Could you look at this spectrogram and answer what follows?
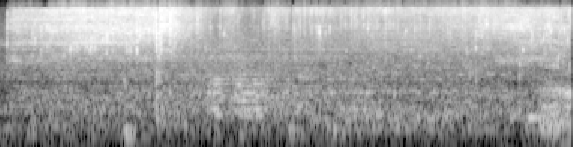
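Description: Steady stream of water running from a hose while a dog is wetted down for a bath during a grooming session, a continuous close hiss with slight shifts in tone and no talking.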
